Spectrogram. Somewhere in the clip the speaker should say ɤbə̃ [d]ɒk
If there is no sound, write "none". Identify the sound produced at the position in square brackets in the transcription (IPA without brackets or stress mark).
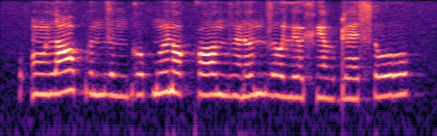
ɾ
